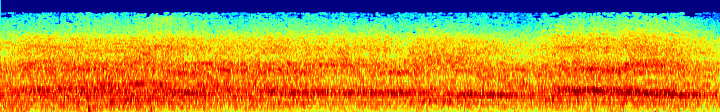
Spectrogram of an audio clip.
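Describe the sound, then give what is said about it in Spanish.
A large football crowd at Chelsea's Stamford Bridge stadium in London chants José Mourinho's name in unison during the opening minutes of a Chelsea v Basel tie, a steady roaring mass of voices with a faintly rhythmic, sung quality that swells slightly toward the end. “Primeros minutos y esto gritaba el público londinense.”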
